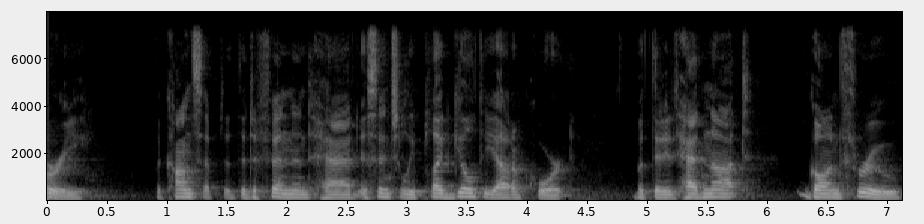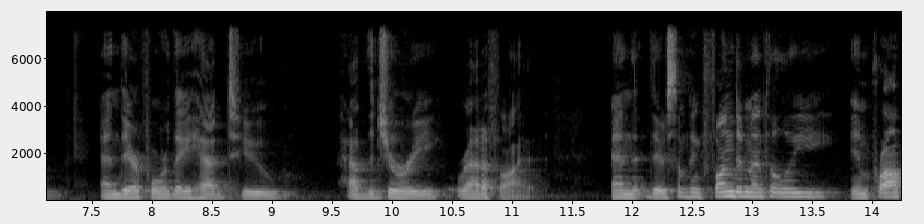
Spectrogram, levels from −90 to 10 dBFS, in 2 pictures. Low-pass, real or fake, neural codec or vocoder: 7.2 kHz; real; none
